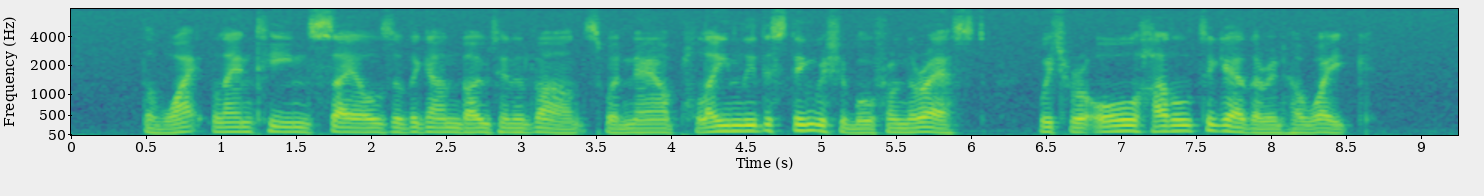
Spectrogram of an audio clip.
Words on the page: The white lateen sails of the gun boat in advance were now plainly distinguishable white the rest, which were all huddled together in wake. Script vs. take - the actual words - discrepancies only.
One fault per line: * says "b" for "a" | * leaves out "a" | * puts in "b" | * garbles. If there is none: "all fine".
* says "from" for "white"
* puts in "her"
